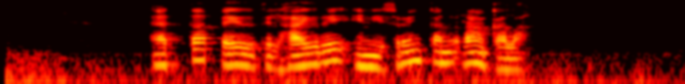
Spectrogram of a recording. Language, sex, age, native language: Icelandic, male, 40-49, Icelandic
